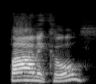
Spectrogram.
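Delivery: Barnacle with BAR punched high and loud; stress on first syllable. Shown as a demonstration. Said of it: "The first syllable is emphasized".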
